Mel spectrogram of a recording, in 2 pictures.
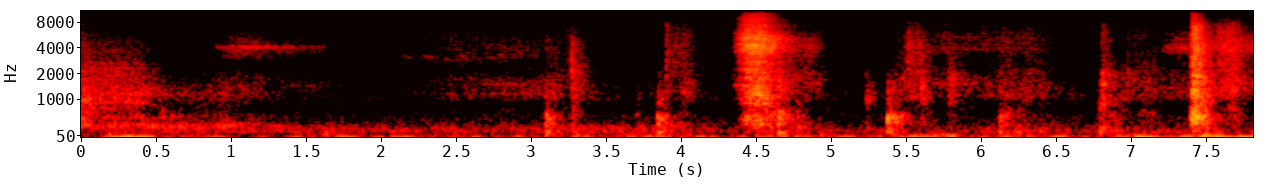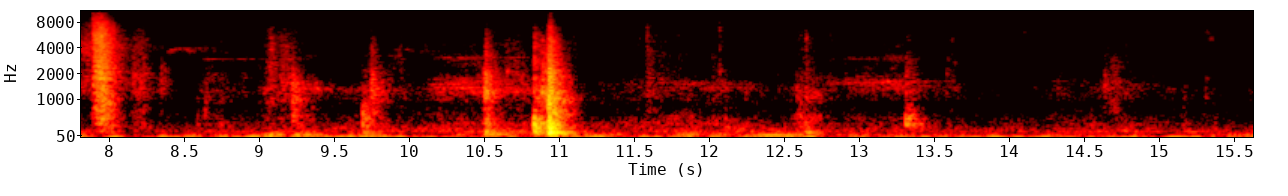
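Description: Footsteps approach and walk away on a hard floor.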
